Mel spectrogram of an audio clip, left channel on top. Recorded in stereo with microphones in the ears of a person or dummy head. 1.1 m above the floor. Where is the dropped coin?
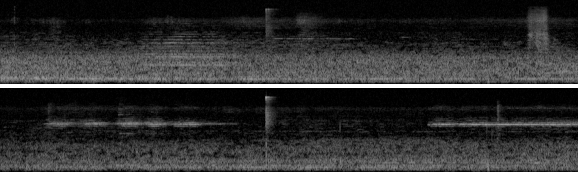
30° right (ahead or behind), 0.6 m.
